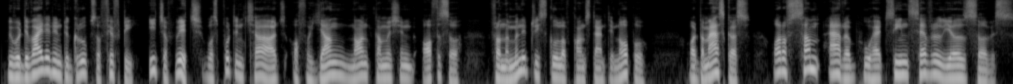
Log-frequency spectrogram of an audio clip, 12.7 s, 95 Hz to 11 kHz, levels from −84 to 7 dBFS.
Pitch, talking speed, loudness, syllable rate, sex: 140 Hz, 175 wpm, -24 LUFS, 5.7 syllables/s, male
